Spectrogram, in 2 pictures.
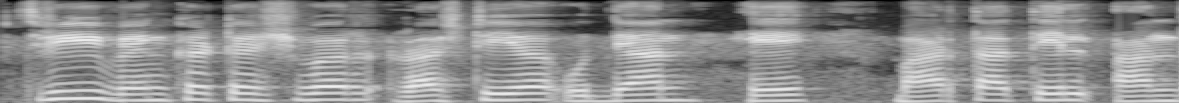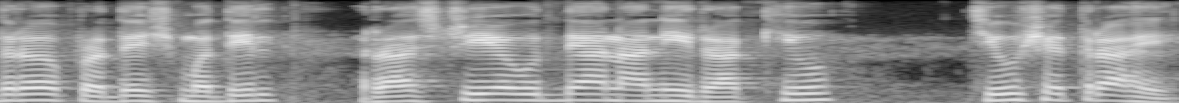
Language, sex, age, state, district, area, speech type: Marathi, male, 45-60, Maharashtra, Akola, urban, read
